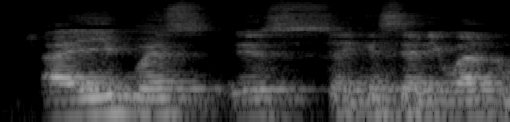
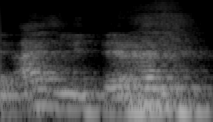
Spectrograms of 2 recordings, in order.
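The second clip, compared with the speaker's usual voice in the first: laughing; 4 semitones higher, 8 dB louder than usual. Shown as a demonstration. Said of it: "Si oliera raro".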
